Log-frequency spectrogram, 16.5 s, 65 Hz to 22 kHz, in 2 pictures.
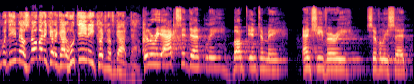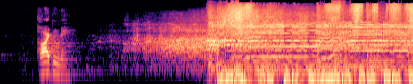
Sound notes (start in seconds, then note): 10.0 laughing; 12.4 rock music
